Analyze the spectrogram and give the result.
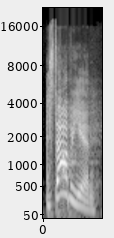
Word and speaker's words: está bien: Está bien? Anybody Spanish speaking? Está bien? Está bien. Yes, that's the pronunciation.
